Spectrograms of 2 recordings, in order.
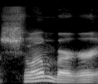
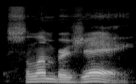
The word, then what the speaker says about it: Schlumberger: oh this is good to know it's not Schlumberger is Slumber it rhymes with negl maybe they make negl Slumber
